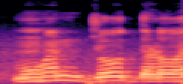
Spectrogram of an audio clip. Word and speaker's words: मोहनजोदड़ो: शक्कर जिले में स्थिति मोहनजोदड़ों शब्दों का सही उच्चारण मोहनजोदड़ों है इसकी खोज है कि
